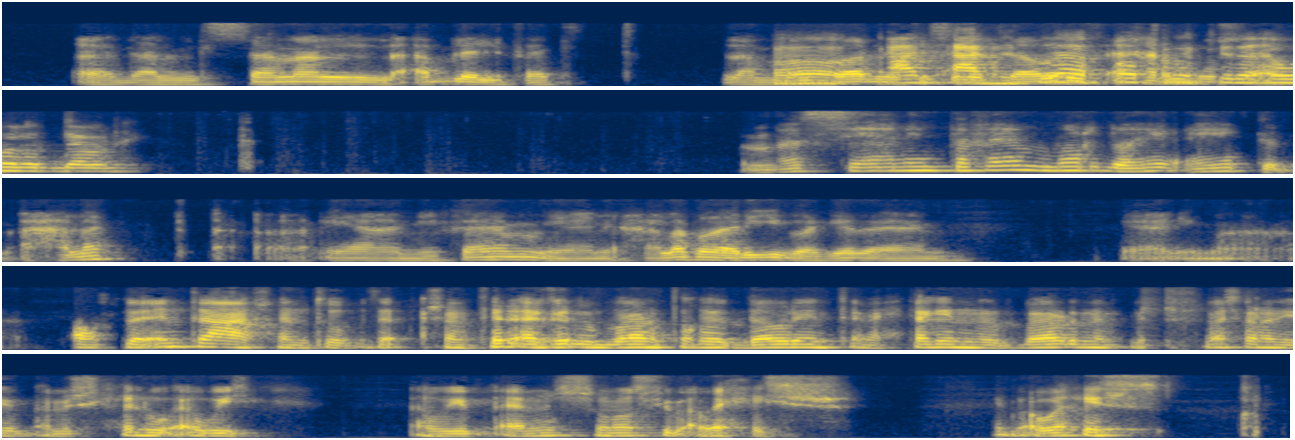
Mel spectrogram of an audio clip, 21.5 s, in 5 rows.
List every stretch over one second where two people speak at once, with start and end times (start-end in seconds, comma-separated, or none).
2.6-4.3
